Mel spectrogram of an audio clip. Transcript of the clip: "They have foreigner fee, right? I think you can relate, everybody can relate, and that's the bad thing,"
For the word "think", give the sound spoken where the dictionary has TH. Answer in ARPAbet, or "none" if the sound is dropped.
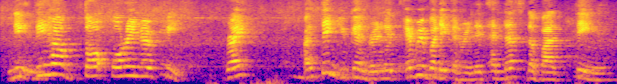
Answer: T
